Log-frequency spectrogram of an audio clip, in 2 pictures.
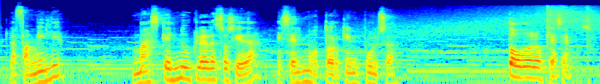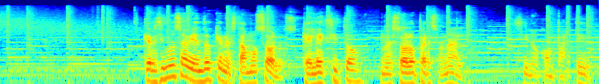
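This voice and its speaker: Host: man, mid-range voice, measured emphatic scripted narration over faint music. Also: medium pitch. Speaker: podcast host. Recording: soft music underneath.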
